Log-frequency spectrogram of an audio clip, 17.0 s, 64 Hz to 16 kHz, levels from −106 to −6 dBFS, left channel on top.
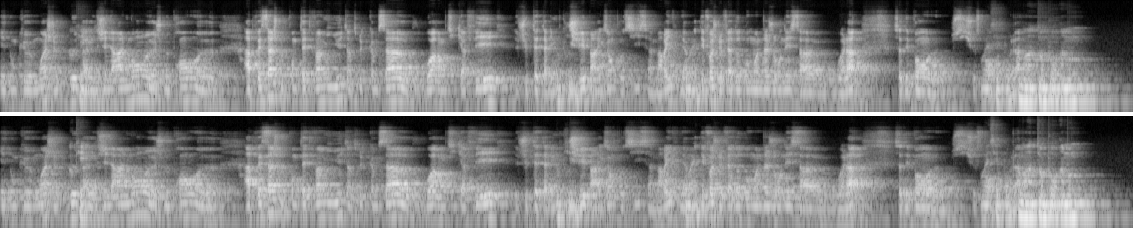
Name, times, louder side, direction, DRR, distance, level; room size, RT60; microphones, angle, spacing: voice 1, 0.0-5.3 5.5-15.3, left 2 dB, 45° left, 3 dB, 1.8 m, -27 dB
voice 2, 8.3-8.7 10.3-10.5 14.7-16.1, right 2 dB, 50° right, 2 dB, 1.0 m, -24 dB
20.5 x 11.5 x 3.2 m, 1.1 s
head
